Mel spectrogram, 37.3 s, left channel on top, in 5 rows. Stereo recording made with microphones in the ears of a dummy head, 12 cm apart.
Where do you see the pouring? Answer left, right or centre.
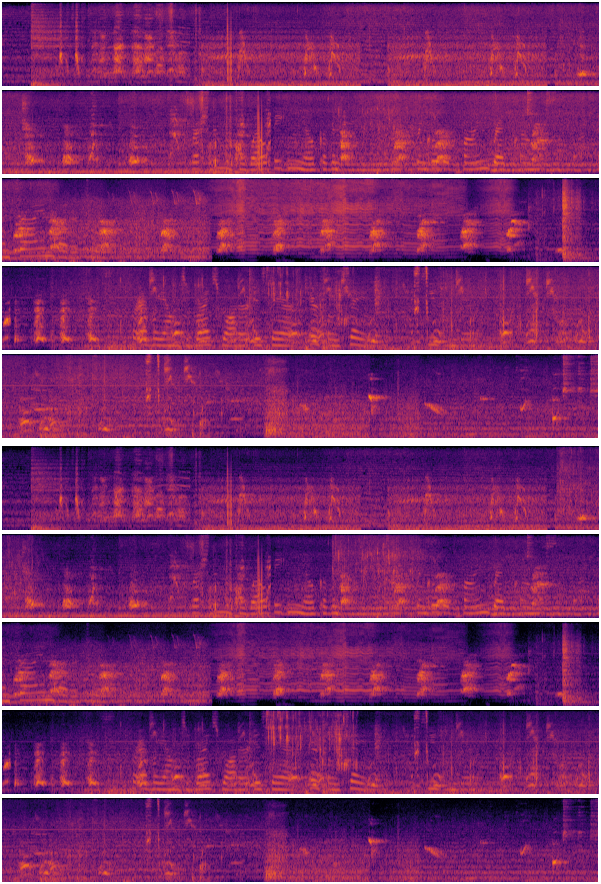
right.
